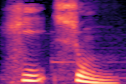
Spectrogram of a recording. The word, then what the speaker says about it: hsiung: Peligro, Hi Sung, se escribe H-S-I-U-N-G.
